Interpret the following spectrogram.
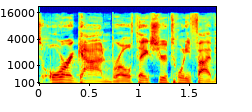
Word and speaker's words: Oregon: the other day and the way you pronounce oregon was pretty funny just has up it's pronounced or gun have a good fun weekend it's oregon bro thanks for your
